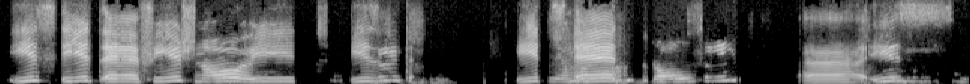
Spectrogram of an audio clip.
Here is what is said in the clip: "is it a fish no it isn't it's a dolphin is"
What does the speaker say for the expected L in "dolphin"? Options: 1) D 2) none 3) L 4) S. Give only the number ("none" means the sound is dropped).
2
